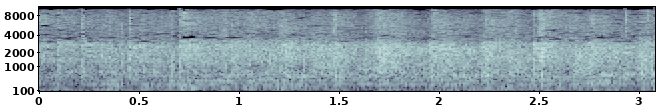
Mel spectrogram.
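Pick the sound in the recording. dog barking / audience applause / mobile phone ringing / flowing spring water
audience applause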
